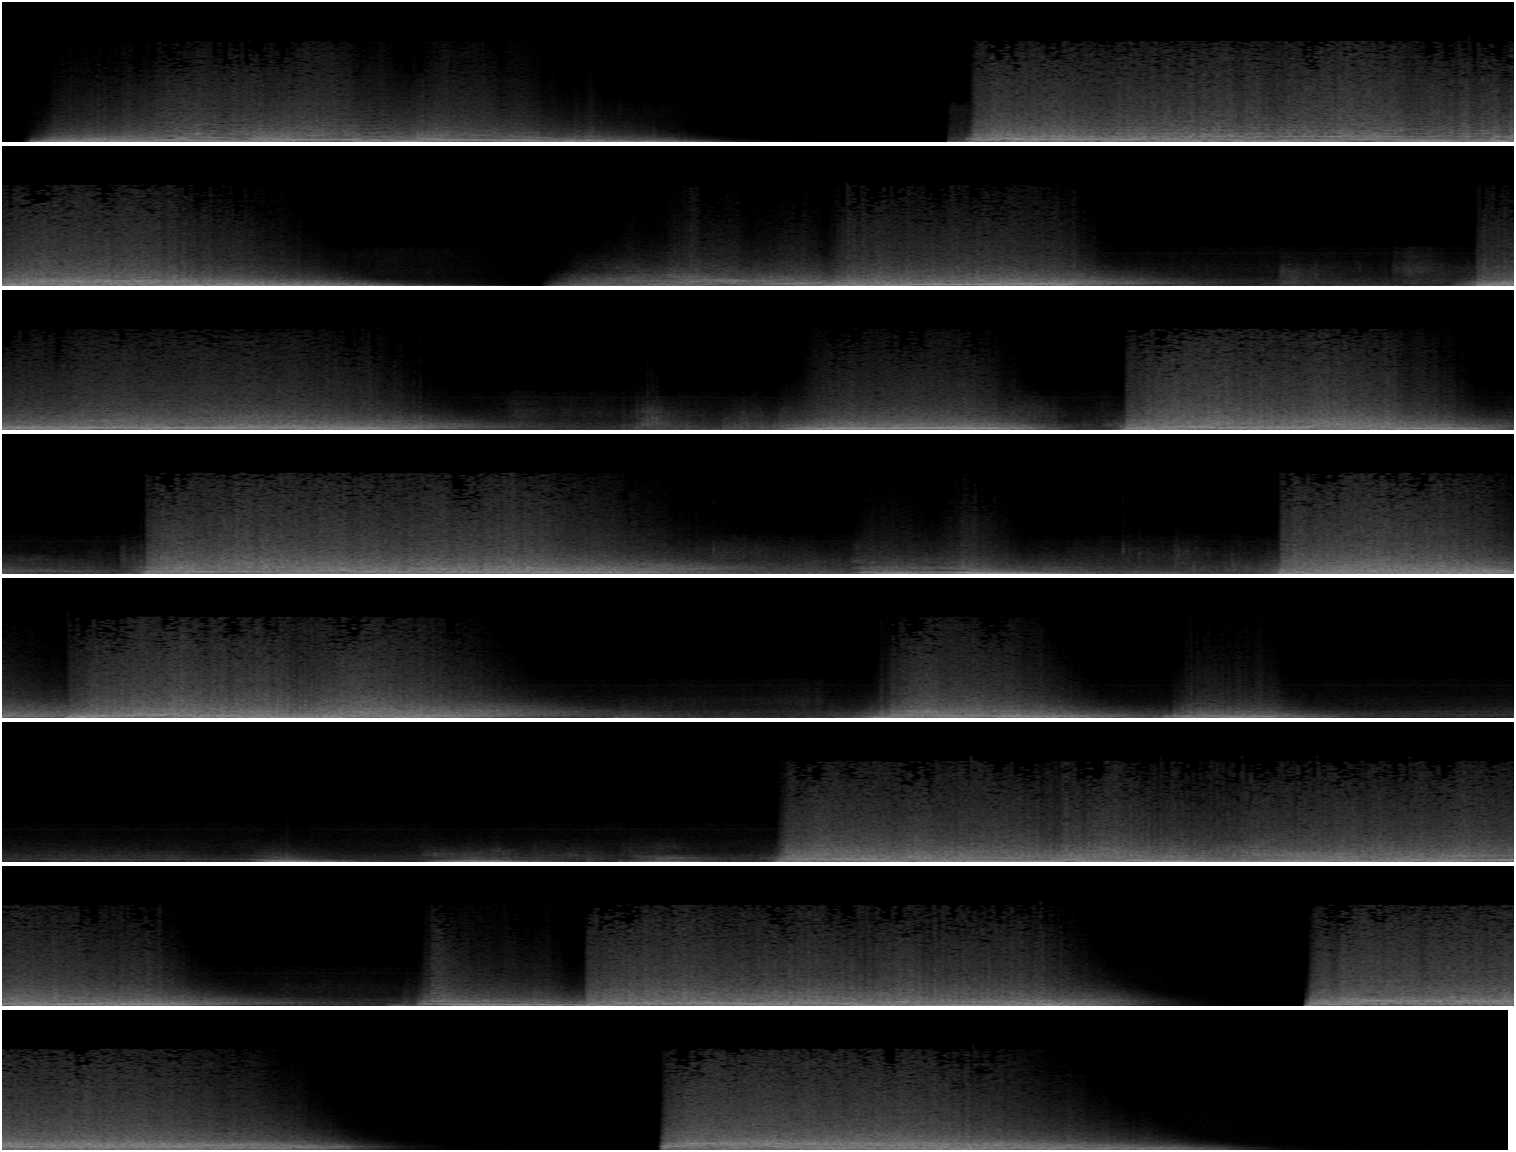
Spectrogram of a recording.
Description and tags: Mammoth Noising / Roaring / Yelling
Mammoth Noising / Roaring / Yelling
